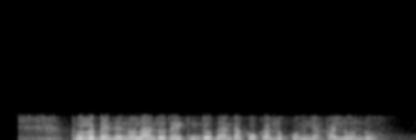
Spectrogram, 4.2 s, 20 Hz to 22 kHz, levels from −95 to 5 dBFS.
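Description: From start to finish the link is running through the Bluetooth CVSD headset codec. Each sample is coded as a single up-or-down bit with an adapting step, consistent with a 64 kbps link. That caps the band at 4 kHz. Fast, loud high-frequency movement outruns the step, so sibilants come out scratchy and distorted over a steady granular hiss. The damage is plainly audible across the whole speech clip.

Between 0.48 and 0.50 s, Bluetooth headset packets were lost and the chip re-decoded the previous packet's bits. About 11 ms went missing, which fits roughly three packets. What comes through is a brief rough buzz rather than a gap.

At 3.00 to 3.05 s, just after "kind oganda kokalo kuom", the same packet repeat happens again, more heavily. About 30 ms is lost, scattered over 37.5 ms, which points to around eight packets. The longest run is about 20 ms, and across it the repetition every 3.75 ms sets up a steady buzz near 267 Hz until clean packets return.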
